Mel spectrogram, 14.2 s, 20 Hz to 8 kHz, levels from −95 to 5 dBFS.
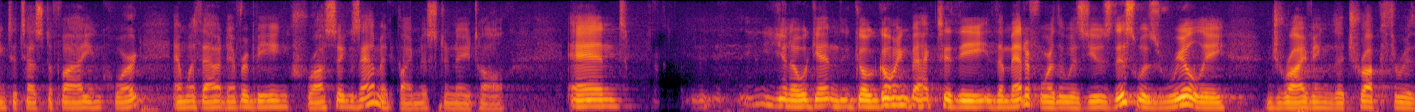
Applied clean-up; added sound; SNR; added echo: neural mask model Resemble Enhance denoiser.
